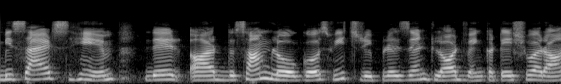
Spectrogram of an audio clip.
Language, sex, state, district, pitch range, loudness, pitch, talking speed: English, female, Punjab, Kapurthala, 195-225 Hz, -17 LUFS, 205 Hz, 115 wpm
